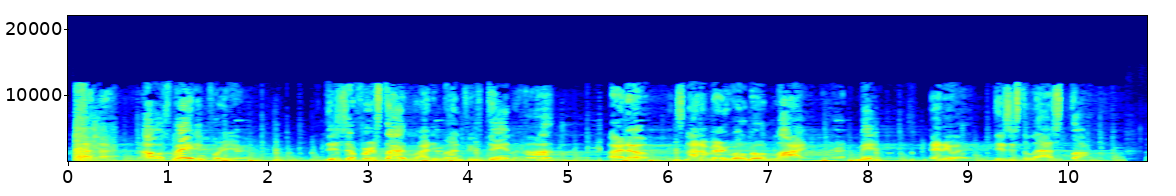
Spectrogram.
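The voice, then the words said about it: Weird Finnish-sounding accent. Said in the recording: “talks with a weird accent ... Is a native Finnish-speaking person.”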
